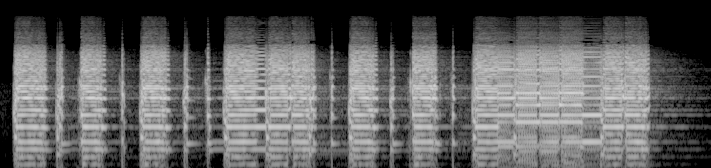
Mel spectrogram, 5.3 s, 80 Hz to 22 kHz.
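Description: Electric guitar with a clean tone through a Fractal Plexi 100-watt amp model with bright switch engaged, playing a rhythmic, choppy strummed pattern of short chords followed by a sustained ringing chord, loud and alone.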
